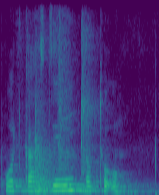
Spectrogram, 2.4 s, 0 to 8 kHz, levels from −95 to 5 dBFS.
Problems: low volume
